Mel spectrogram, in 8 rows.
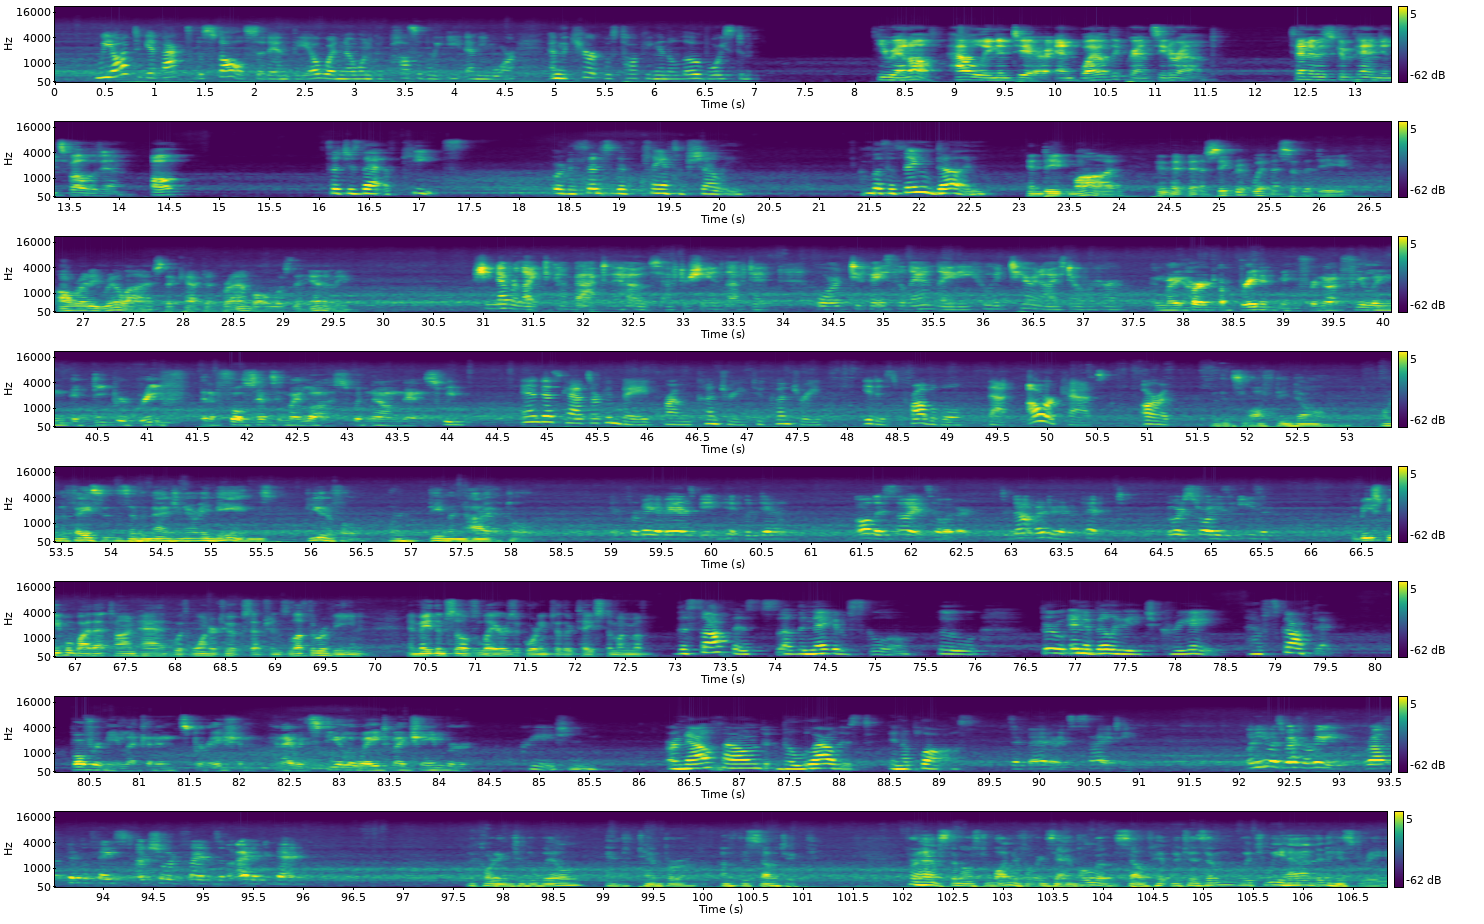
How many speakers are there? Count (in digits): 10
